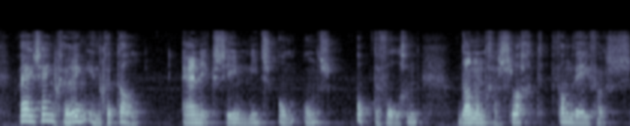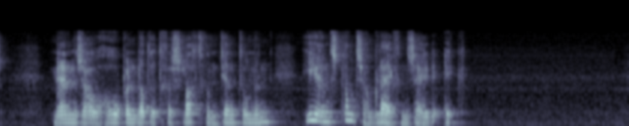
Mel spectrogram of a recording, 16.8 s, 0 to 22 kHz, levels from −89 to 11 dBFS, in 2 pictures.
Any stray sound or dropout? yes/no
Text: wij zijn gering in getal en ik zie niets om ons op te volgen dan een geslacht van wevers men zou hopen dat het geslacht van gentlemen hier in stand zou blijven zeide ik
no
